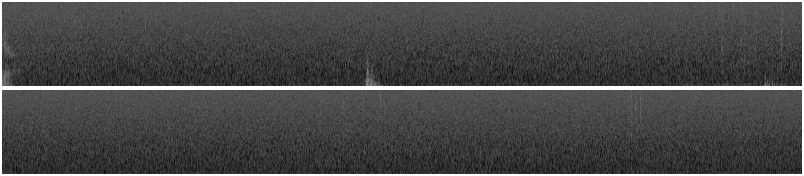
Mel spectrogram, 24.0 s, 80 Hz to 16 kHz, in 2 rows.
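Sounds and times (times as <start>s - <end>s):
microphone hiss: 0.0s - 24.0s
low thumps: 5.4s - 5.8s.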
